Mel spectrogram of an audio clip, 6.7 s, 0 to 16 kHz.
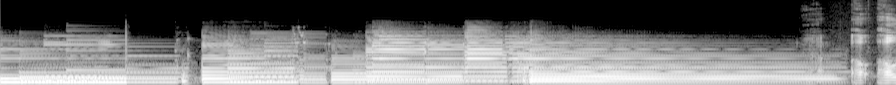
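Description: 1979 Yamaha SG500 electric guitar through an Akai Shred-O-Matic D1 pedal: loud, sustained distorted notes and chords rung out one after another, ending in a short burst of strumming.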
